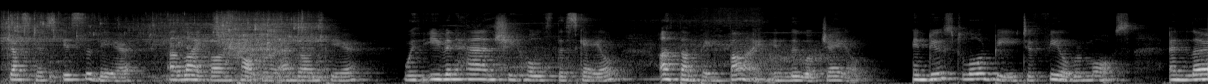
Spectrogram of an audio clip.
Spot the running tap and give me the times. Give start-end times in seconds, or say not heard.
0.0-3.2.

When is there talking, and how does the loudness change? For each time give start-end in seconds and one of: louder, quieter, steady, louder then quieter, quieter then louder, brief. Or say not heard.
0.0-12.0 steady.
